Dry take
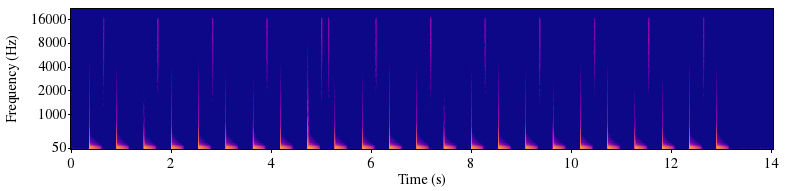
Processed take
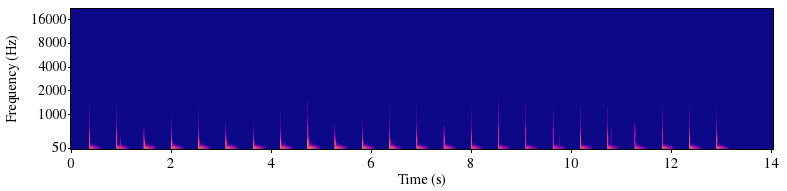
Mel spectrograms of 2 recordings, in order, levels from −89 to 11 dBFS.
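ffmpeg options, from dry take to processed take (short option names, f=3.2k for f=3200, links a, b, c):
-af "asetnsamples=n=441:p=0,asendcmd='0.99 bandpass f 200;6.48 bandpass f 310;8.18 bandpass f 560;9.77 bandpass f 320;10.81 bandpass f 470;11.83 bandpass f 290',bandpass=f=360:t=q:w=2.3:csg=0"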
